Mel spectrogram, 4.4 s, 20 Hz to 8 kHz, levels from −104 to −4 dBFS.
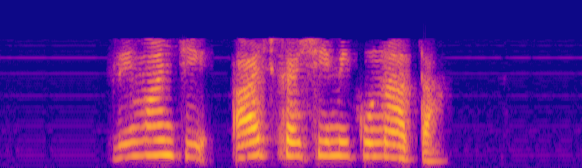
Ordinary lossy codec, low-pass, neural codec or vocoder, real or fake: AAC, 16 kbps; 7.2 kHz; vocoder, 22.05 kHz, 80 mel bands, HiFi-GAN; fake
